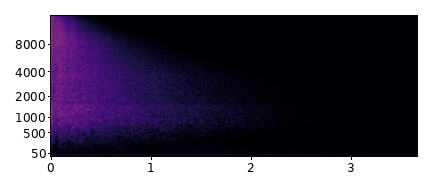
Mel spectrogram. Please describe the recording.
The stereo X/Y mics are Oktava small-diaphragm microphones running into a Sound Devices 702.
